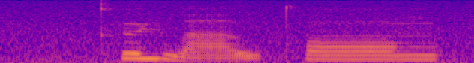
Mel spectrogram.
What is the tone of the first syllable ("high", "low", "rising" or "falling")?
high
